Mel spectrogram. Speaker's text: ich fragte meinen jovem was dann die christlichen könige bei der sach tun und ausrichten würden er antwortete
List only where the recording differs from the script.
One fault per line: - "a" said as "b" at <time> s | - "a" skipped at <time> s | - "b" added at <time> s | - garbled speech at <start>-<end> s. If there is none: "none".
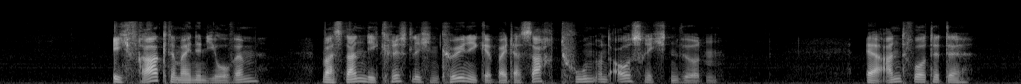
none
